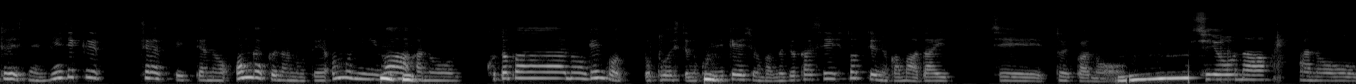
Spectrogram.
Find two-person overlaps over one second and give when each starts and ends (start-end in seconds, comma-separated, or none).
none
